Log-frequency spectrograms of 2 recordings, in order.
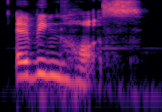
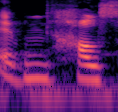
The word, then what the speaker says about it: Ebbinghaus: हूँ, that is EBBINGHAUS, एविंगहॉस, ठीक है। एविंगहॉस बोल सकते हैं, एविंग हाउस भी बोल सकते हैं, जिसको आपको प्रोनाउंसिएशन का प्रॉब्लम हो रहा है तो आप बोल सकते हैं, बट एविंगहॉस।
